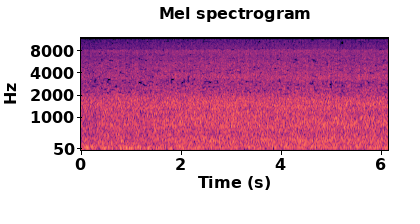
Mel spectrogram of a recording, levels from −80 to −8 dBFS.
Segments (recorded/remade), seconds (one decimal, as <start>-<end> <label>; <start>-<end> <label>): 0.0-4.4 recorded; 4.4-6.2 remade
